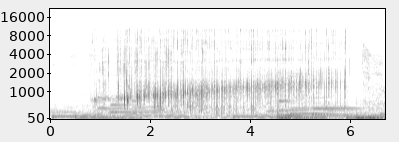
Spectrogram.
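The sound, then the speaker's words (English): Hot water pours steadily from a kettle with a broken whistle into a cup, a continuous splashing trickle with a rising tone as the vessel fills, no voices present. “Thank you, Savannah, for the nice hot warm water.”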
